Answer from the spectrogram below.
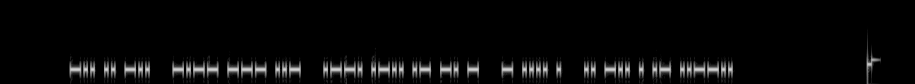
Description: Morse code, heard as a keyed tone, about 34 wpm, 700 Hz. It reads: DID YOU PLANT THE IDEA?
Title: Sentences from Top 1000 Words - Review Part 1 - 35wpm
